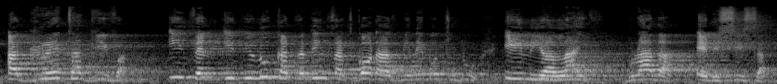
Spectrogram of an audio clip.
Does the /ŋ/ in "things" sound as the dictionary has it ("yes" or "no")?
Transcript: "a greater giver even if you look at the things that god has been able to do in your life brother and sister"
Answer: yes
